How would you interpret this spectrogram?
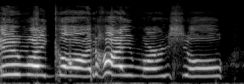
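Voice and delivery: put-on shrill, drawn-out, high, loud girly voice. Describing a voice he hits someone with, the speaker does his Brittany girl voice. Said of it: "I've got this girl voice too, Brittany, and she talks like this".

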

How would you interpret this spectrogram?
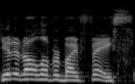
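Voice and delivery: frantic, wild, half-shouted mild yell. Telling a story about a cook at Chili's, imitating someone screaming. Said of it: "he just starts screaming".

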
